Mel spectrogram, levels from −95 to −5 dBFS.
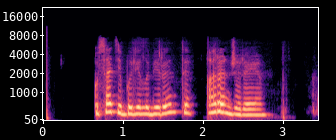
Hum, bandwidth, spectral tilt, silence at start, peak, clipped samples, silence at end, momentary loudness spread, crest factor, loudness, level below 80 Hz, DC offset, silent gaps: none; 7.2 kHz; -8 dB/octave; 0.65 s; -2 dBFS; under 0.1%; 0.6 s; 9 LU; 16 dB; -16 LUFS; -54 dBFS; under 0.1%; none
